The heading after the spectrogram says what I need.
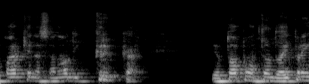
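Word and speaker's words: Krka: o Parque Nacional de clica eu tô aprontando aí para ensinar pronunciar eles falam com acento no R Olímpio que pareça é isso mesmo muito legal pois esse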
